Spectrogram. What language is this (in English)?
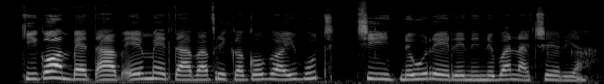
Kalenjin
